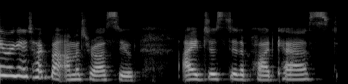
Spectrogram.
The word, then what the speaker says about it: Amaterasu: Am I pronouncing that correctly? Yes, Amaterasu. Yes.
